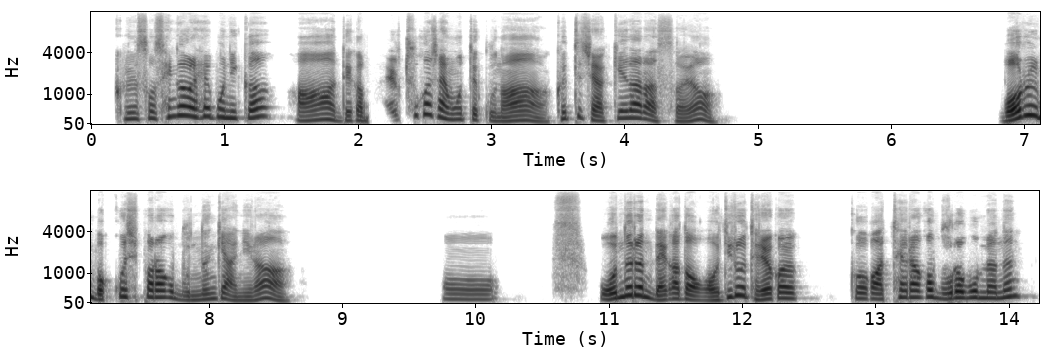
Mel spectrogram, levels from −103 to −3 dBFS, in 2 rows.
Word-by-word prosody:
그래서 200 +2 -6
생각을 275 +5 +2
해보니까 255 0 0 0.2
'아 160 +5 0
내가 145 0 -3 0.2
말투가 330 +2 -4
잘못됐구나.' 155 - -2
그때 210 +6 -8
제가 150 -8 0
깨달았어요. 225 - -2 2.1
"뭐를 315 -3 +7
먹고 240 - -1
싶어?" 230 -1 -2
라고 215 -2 +4
묻는 145 +1 -5
게 180 - -2
아니라 125 - -3 1.1
어 155 -1 -9 0.8
"오늘은 225 - +4
내가 150 +5 +2
너 170 - +4
어디로 130 - +1
데려갈 180 - +2 0.4
것 180 - -2
같아?"라고 215 +7 +2
물어보면은 200 +5 +2
185 Hz, 285 characters per minute, -23 LUFS, 155-230 Hz, 2.1 s, 뭐를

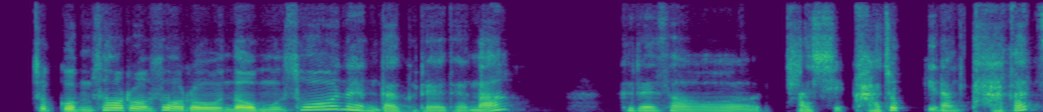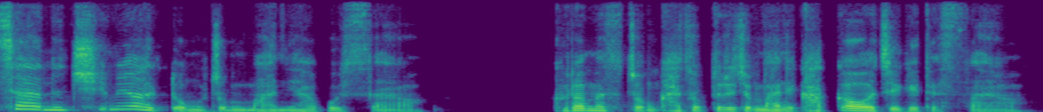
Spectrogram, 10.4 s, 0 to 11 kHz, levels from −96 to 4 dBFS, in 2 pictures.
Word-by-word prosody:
쪼끔 170 -3 +1
서로서로 180 -7 +4
너무 140 +2 +4
소원한다 260 - +1
그래야 120 -5 -3
되나? 240 - 0 0.5
그래서 155 -6 -3 0.2
다시 150 - -2
가족이랑 230 +9 0
다 - - -1
같이 - - 0
하는 285 -6 +1
취미활동을 245 - -1
좀 125 -1 -4
많이 115 +2 -4
하고 135 -3 -5
있어요. 105 - -10 0.6
그러면서 195 -1 +1
좀 170 - -2
가족들이 165 -2 -3
좀 145 - -1
많이 135 +2 +1
가까워지게 160 - +2
됐어요. 105 +1 -11
160 Hz, 370 characters per minute, -23 LUFS, 135-205 Hz, 0.6 s, 서로서로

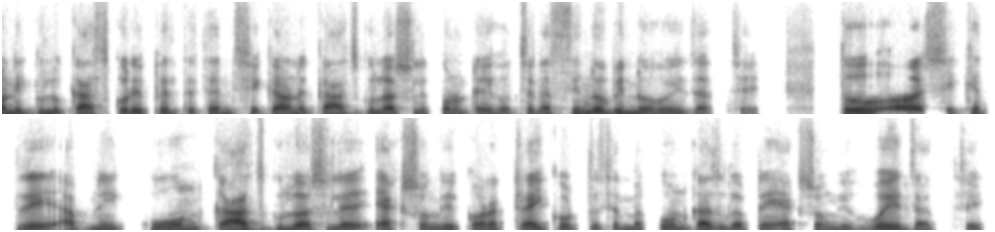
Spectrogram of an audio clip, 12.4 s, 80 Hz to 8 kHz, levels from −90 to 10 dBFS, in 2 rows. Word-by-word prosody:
অনেকগুলো 110 0 +1
কাজ 105 -1 +5
করে 115 -1 +3
ফেলতেছেন। 110 - -2
সে 135 - -3
কারণে 115 -1 +4
কাজগুলো 105 +3 0
আসলে 115 - -8
কোনটাই 120 -1 -2
হচ্ছে 130 +3 -8
না, 175 - +3
ছিন্নভিন্ন 125 -7 +2
হয়ে 95 -2 -2
যাচ্ছে। - - -9 0.6
তো 155 - +4 0.3
আ - - +7 0.3
সেক্ষেত্রে 155 -4 -4 0.2
আপনি 115 0 -5 0.3
কোন 160 +4 +2 0.2
কাজগুলো 120 +1 +4
আসলে 115 -1 -3 0.3
একসঙ্গে 105 0 -5
করার 95 -2 0
ট্রাই 100 -2 +4
করতেছেন? 95 0 -6
বা - - -3
কোন 115 +1 0
কাজগুলো 105 -1 +2
আপনি - - -8
একসঙ্গে 95 -1 -8
হয়ে 115 +2 +4
যাচ্ছে? 90 -1 -7
115 Hz, 155 wpm, -23 LUFS, 105-125 Hz, 0.6 s, আ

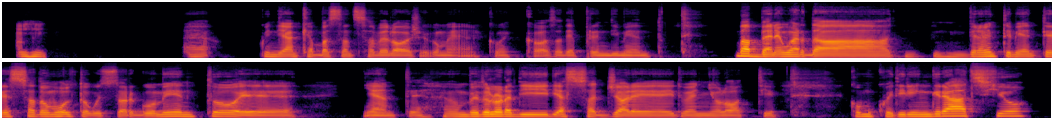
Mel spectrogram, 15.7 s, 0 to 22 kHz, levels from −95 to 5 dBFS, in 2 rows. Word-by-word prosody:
Mh-mh 140 -2 -4 1.1
Eh, 125 -2 -10 0.4
quindi 130 -2 -6
è - - +3
anche 125 +1 -5
abbastanza 120 0 -5
veloce 110 -1 -4
come 110 -1 -11
come 115 0 -14
cosa 115 - -9
di 110 - -9
apprendimento. 110 0 -9 0.5
Va 170 -1 +8
bene 130 -2 +4
guarda, 120 -3 +3
mhmm, 125 -1 -13
veramente 135 +2 -1
mi 130 - -3
ha - - -2
interessato 135 +2 -1
molto 140 -2 -1
questo 120 0 -4
argomento, 135 +3 -1
ehm, 115 -1 0 0.5
niente, 110 +1 -5
non 120 +1 -4
vedo 135 +2 +4
l'ora 145 0 +7
di 135 -1 +2
di 130 - 0
assaggiare 120 -2 +1
i 115 - -5
tuoi 115 0 -6
agnolotti. 115 -1 -7 0.5
Comunque 135 -1 -4
ti 135 - -1
ringrazio, 165 +4 +4
125 Hz, 140 wpm, -23 LUFS, 115-135 Hz, 1.1 s, Va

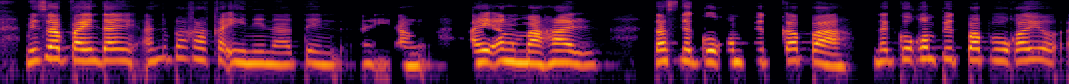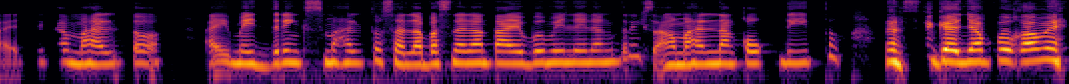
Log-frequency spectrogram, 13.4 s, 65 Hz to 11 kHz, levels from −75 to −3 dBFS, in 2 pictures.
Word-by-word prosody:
minsan 300 +4 +5
fine 275 -1 +5
dining 275 -1 +2
"Ano 275 +4 -7
ba 320 0 -7
kakainin 255 -5 -2
natin? 225 0 -9
Ay 235 0 -13
ang 215 -1 -3 0.3
ay 250 - +5
ang 270 -1 +3
mahal!" 240 -2 +3 0.3
Ta's 265 +1 +3
nag-co-compute 260 0 -2
ka 280 0 +2
pa, 220 -6 +3
nag-co-compute 295 +2 -1
pa 285 -1 +4
po 275 -2 -3
kayo, 280 0 +1
"Ay, - - -14
teka 255 0 -12
mahal 230 0 -3
'to, 245 0 -8 0.3
ay 240 - -5
may 235 -3 -1
drinks 245 +4 -4
mahal 245 -1 -4
'to 265 0 -8
sa 235 - 0
labas 230 +2 -1
nalang 245 0 +1
tayo 240 -1 +2
bumili 250 0 -2
ng 255 +1 -4
drinks, 350 +2 -11
ang 215 0 -2
mahal 230 +1 0
ng 235 0 -1
Coke 240 0 -4
dito." 250 +6 -9 0.3
Kasi 260 -5 +1
ganyan 265 -1 +6
po 275 -1 +2
kami. 275 +1 +5
255 Hz, 200 wpm, -20 LUFS, 240-275 Hz, 0.3 s, ganyan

